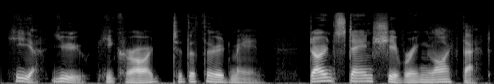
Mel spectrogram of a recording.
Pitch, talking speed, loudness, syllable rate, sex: 110 Hz, 160 wpm, -20 LUFS, 3.9 syllables/s, female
